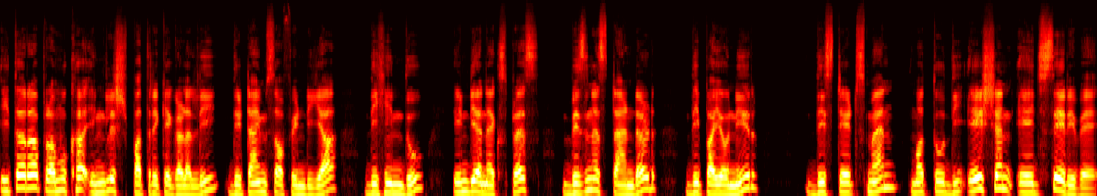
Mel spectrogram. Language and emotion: Kannada, neutral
